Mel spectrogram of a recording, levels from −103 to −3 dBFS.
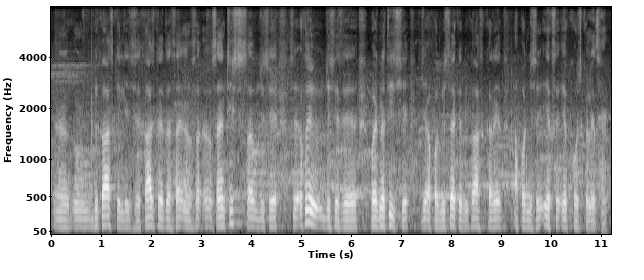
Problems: background sounds at intervals, background conversations at intervals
